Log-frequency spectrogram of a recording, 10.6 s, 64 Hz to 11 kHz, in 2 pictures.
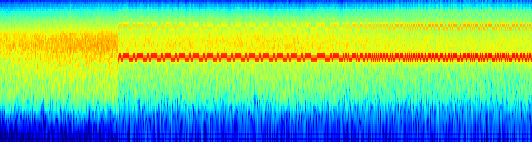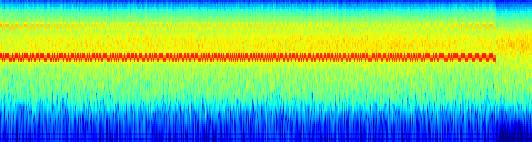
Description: NAVTEX (SITOR-B), 100 baud, 170 Hz shift, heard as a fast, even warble, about 1360 Hz centre, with radio static. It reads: BRICE WAYNE HAT DIE AUFNAHMEPRUFUNG FUR DIE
